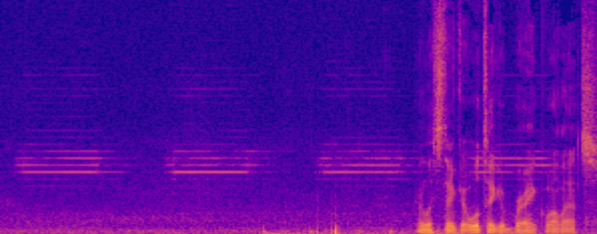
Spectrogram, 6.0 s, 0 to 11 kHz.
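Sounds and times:
car alarm: 0.0 - 5.9
low rumble: 2.6 - 4.8
speech: 4.2 - 5.9.

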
